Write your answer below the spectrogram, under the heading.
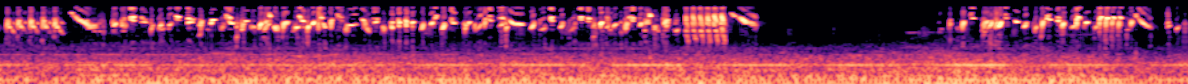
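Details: Khaloui goldfinch delivering a long stream of quick chirps, tinkling notes and buzzy trills. A silent break of a couple of seconds follows before a renewed twittering burst.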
